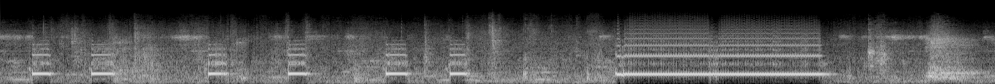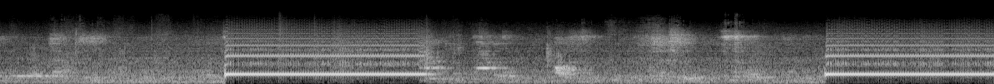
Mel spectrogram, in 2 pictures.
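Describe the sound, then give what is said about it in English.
A rapid run of short dialing beeps, then an outgoing phone call placed by the Arizona Board of Executive Clemency, its ringback tone sounding three times, each long buzzy ring separated by a pause, heard over the line with no talking. “We're waiting for some others to come into the room, and I need to make one phone call on your behalf, sir.”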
